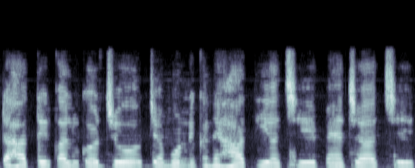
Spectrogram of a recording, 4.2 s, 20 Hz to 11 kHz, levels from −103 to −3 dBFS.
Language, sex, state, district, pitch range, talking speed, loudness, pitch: Bengali, female, West Bengal, North 24 Parganas, 230-240 Hz, 145 wpm, -16 LUFS, 235 Hz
